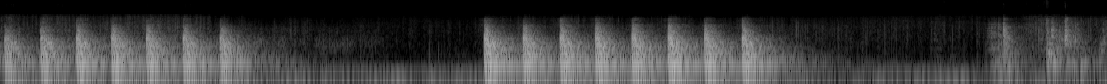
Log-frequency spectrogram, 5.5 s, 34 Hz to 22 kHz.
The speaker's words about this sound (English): Another trailer stood across the clearing from Freddy's body about 100 yards away. I walked through the clearing and knocked on the door.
